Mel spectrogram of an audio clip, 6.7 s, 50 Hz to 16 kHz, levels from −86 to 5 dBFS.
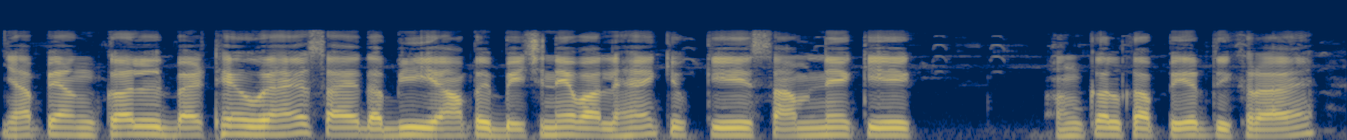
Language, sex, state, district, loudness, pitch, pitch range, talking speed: Hindi, male, West Bengal, Alipurduar, -15 LUFS, 145 Hz, 140-150 Hz, 195 wpm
